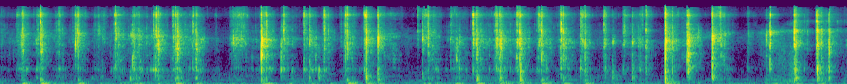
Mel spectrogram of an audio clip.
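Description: Fork or whisk rapidly clattering against a bowl while mixing beaten eggs with grated cheese for an omelette, a fast, steady stream of sharp clicks and taps close by.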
